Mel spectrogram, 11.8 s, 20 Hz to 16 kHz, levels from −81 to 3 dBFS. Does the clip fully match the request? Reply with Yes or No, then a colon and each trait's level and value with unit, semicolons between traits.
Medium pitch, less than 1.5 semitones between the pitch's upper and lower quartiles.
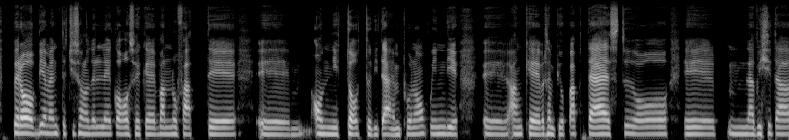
Yes: medium, 180 Hz; narrow, 1.1 semitones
